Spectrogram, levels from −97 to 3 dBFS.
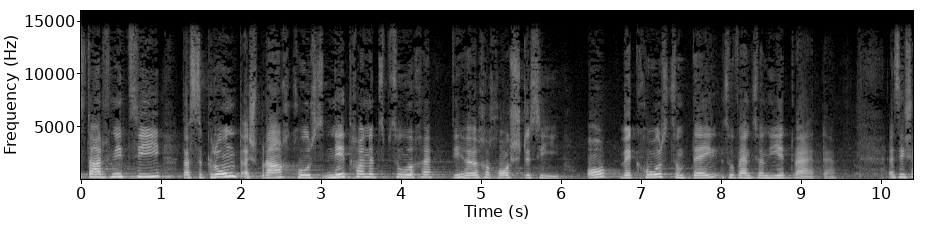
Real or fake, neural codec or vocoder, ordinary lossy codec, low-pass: real; none; none; 14.4 kHz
